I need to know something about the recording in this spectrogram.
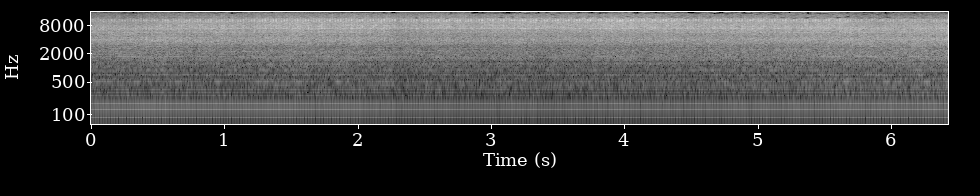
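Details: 2008 Honda Civic Si at idle: sudden very loud fast knock about four per second over a hissy top end; serious internal engine knock, cause unknown.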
